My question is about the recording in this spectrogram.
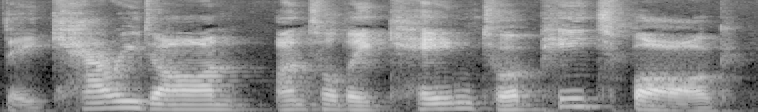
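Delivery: usual speaking voice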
